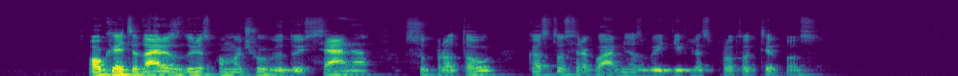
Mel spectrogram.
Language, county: Lithuanian, Vilnius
